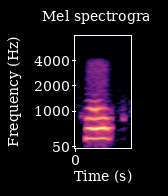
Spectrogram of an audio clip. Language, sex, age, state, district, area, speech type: Marathi, female, 18-30, Maharashtra, Amravati, urban, conversation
